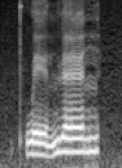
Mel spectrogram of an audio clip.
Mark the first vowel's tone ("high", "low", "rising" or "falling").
low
